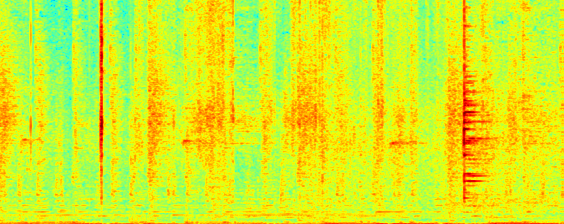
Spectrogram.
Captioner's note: invigorating instrumental music; sound of ropes tightening; invigorating instrumental music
